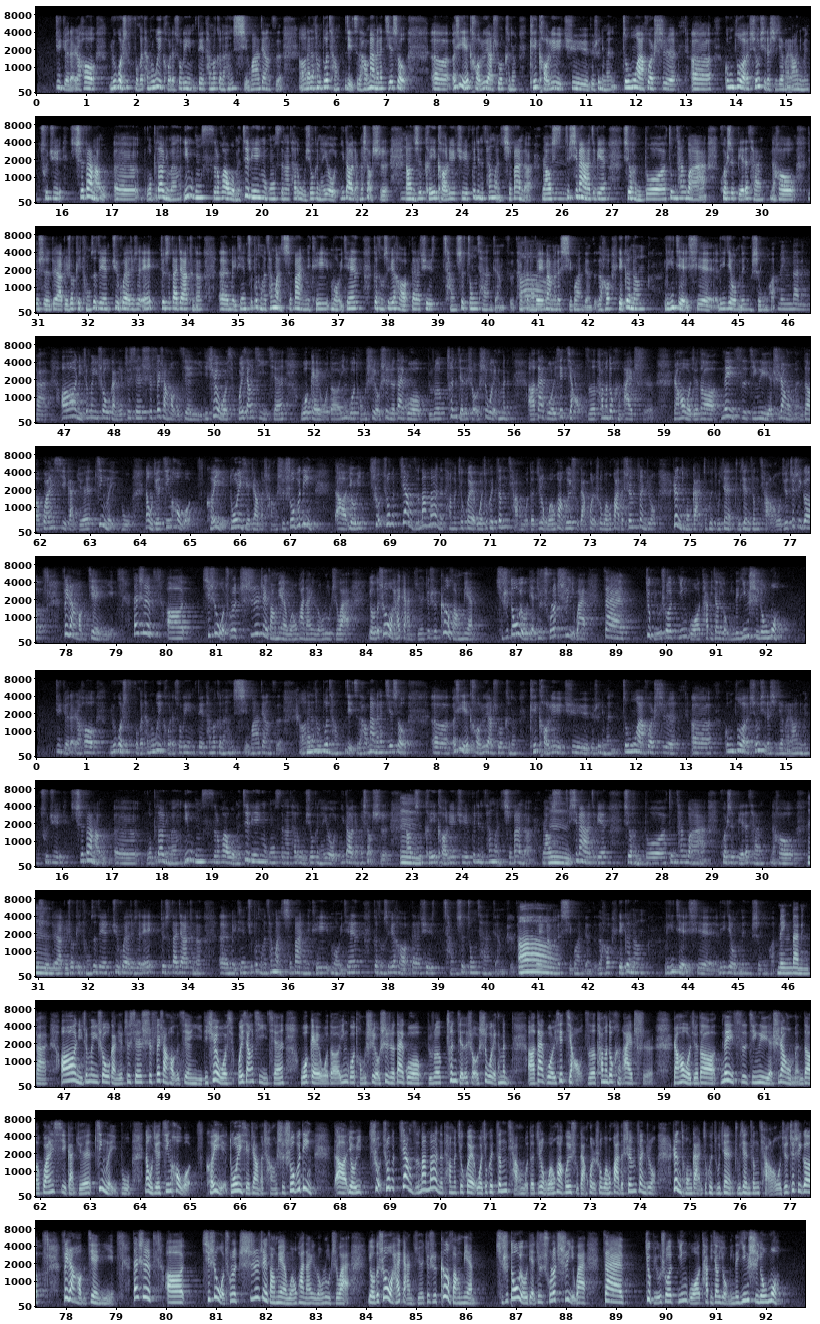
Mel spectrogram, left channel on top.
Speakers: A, on the left; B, on the right.
A: 拒绝的。然后，如果是符合他们胃口的，说不定对他们可能很喜欢这样子。然后呢让他们多尝试几次，
B: 嗯
A: 然后慢慢的接受，呃，而且也考虑啊，说可能可以考虑去，比如说你们周末啊，或者是呃工作休息的时间嘛，然后你们出去吃饭嘛，我呃，我不知道你们英国公司的话，我们这边英国公司呢，它的午休可能有一到两个小时，
B: 嗯嗯
A: 然后你是可以考虑去附近的餐馆吃饭的，然后西就西班牙这边是有很多中餐馆啊。
B: 嗯
A: 或是别的餐，然后就是对啊，
B: 嗯
A: 比如说可以同事之间聚会啊，就是哎，就是大家可能呃每天去不同的餐馆吃饭，你可以某一天跟同事约好，大家去尝试中餐这样子，他可能会慢慢的习惯这样子，
B: 啊，哦
A: 然后也更能理解一些理解我们的饮食文化。
B: 明白明白哦，你这么一说，我感觉这些是非常好的建议。的确，我回想起以前，我给我的英国同事有试着带过，比如说春节的时候，试过给他们啊、带过一些饺子，他们都很爱吃。然后我觉得那次经历也是让我们的关系感觉近了一步。那我觉得今后我可以多一些这样的尝试，说不定啊、有一说说不这样子，慢慢的他们就会我就会增强我的这种文化归属感，或者说文化的身份这种。认同感就会逐渐逐渐增强了。我觉得这是一个非常好的建议。但是呃，其实我除了吃这方面文化难以融入之外，有的时候我还感觉就是各方面其实都有点，就是除了吃以外，在就比如说英国它比较有名的英式幽默，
